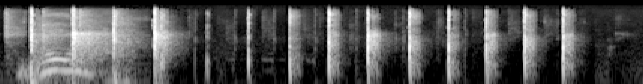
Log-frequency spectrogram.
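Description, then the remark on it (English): Applause at an OA meeting as people doing service for OA stand and applaud: a burst of voices and claps, then a dozen or so sharp, evenly spaced hand claps in a steady rhythm that stop abruptly. “Will all people doing service for OA at any level please stand and applaud service?”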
